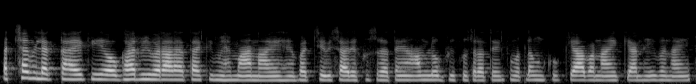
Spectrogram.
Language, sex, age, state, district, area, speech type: Hindi, female, 30-45, Uttar Pradesh, Jaunpur, urban, spontaneous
